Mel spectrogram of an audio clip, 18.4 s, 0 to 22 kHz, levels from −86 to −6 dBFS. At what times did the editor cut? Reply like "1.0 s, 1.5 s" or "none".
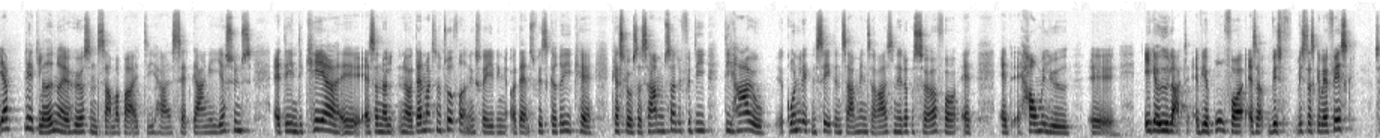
none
